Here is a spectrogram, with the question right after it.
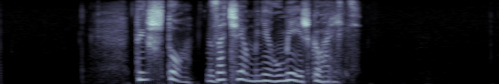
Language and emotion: Russian, angry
